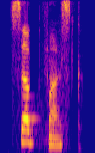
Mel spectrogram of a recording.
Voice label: "subfusc", Indian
